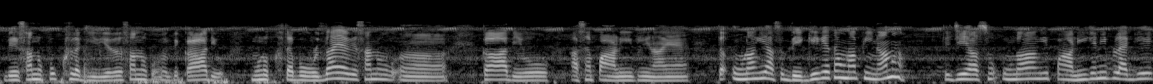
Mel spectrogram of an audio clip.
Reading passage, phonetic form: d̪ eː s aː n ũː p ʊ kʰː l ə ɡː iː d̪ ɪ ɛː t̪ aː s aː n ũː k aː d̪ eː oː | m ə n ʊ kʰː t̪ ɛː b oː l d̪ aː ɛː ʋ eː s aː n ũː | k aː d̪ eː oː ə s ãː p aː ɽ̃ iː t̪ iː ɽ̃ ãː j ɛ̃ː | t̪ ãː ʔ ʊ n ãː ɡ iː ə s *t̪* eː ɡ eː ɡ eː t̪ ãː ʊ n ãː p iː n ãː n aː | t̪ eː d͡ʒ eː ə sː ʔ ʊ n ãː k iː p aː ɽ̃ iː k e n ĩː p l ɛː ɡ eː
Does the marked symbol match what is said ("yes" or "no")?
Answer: no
